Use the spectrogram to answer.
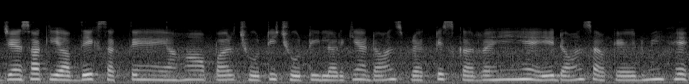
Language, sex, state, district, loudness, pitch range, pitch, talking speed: Hindi, female, Chhattisgarh, Bilaspur, -24 LUFS, 200-230 Hz, 215 Hz, 165 wpm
